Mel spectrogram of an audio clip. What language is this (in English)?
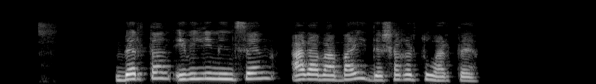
Basque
